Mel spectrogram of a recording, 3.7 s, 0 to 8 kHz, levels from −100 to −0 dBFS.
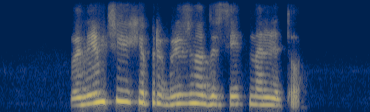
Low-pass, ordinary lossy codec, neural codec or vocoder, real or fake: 7.2 kHz; Opus, 16 kbps; codec, 16 kHz, 2 kbps, X-Codec, HuBERT features, trained on balanced general audio; fake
